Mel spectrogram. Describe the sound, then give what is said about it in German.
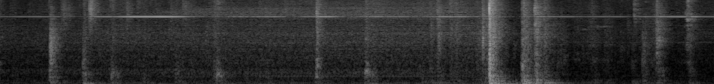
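A window is being closed with a few scattered knocks and rattles, then one heavier thud as it shuts, followed by softer clicks and a faint steady high whine in the background. “Entschuldigt mich bitte, ich muss kurz mal das Fenster schließen.”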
